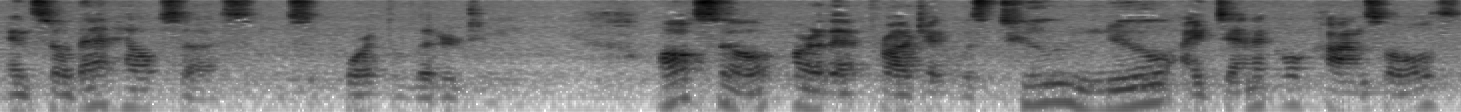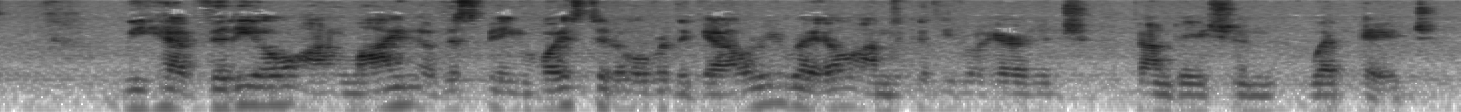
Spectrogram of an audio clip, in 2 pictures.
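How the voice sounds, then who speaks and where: A man's voice: mid-range voice, background noise. Middle-aged man in an echoey cathedral. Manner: measured, explanatory, appreciative. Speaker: cathedral organist and music director. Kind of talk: guided presentation to donors. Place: large cathedral organ gallery, indoors. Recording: echoey cathedral with organ music behind.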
